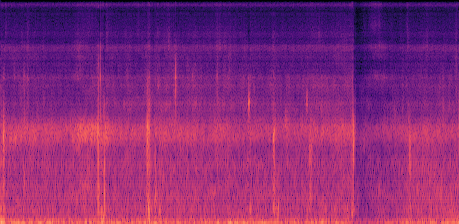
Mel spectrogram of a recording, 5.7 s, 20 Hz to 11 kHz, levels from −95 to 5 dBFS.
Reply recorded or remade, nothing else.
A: remade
